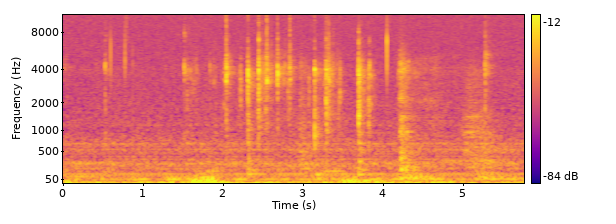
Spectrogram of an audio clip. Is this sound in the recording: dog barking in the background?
no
